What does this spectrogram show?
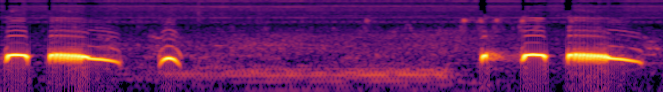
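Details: Decoy spotted dove of thổ-style voice, recorded for a trapping loudspeaker to excite wild doves: a short coo and long falling note, one arched hoot, a quiet pause, then short coos and another long downward-sliding note.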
